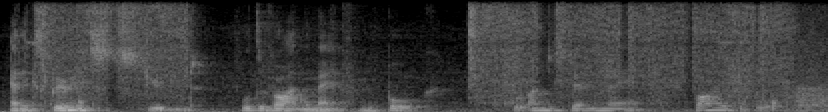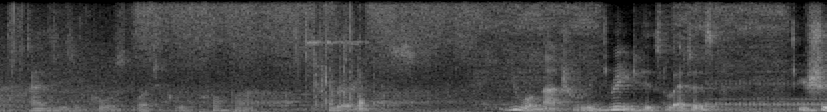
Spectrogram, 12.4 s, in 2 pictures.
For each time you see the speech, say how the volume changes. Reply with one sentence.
The speech can be heard from 0.0 to 12.3 s, getting quieter then louder.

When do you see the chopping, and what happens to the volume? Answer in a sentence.
You can't hear the chopping here.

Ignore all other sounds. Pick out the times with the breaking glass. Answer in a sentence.
You can hear the breaking glass from 0.1 to 0.8 s, from 5.5 to 6.0 s and from 8.4 to 9.2 s.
